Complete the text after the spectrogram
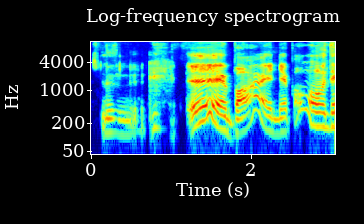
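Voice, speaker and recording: A man puts on a character voice pitched high. His pitch swings very widely. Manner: mocking.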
